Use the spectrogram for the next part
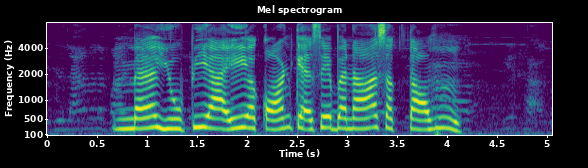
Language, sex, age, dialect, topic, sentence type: Hindi, female, 25-30, Marwari Dhudhari, banking, question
